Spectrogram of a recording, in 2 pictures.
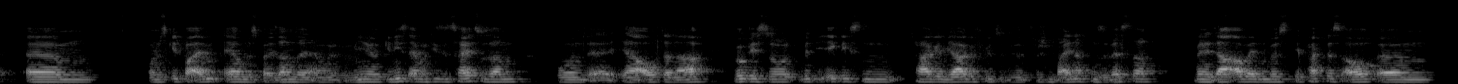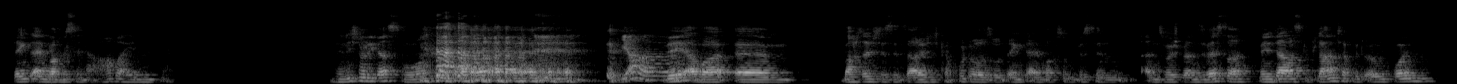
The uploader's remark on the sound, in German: leider hat sich das Audioproblem wiederholt, deshalb hört ihr wieder den Kamerasound.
